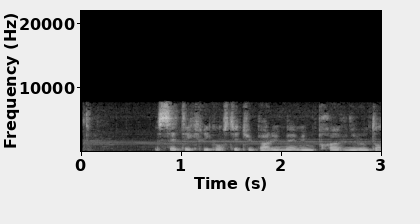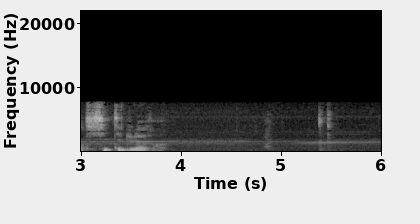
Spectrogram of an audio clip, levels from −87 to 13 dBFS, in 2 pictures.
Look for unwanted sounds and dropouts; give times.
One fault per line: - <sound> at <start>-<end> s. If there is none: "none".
none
